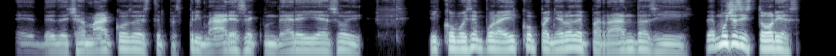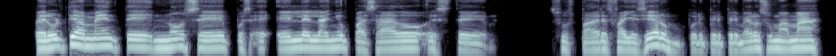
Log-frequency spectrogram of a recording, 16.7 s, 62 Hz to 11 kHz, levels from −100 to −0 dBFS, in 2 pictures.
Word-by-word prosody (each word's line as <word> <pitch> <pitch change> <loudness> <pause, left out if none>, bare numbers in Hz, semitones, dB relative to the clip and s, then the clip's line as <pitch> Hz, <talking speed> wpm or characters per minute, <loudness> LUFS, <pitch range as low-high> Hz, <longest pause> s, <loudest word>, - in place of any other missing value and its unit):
eh, 100 -2 -17
desde 100 +2 -8
chamacos, 110 +5 0
este, 115 -4 -4
pues, - - -18
primaria, 100 0 +1
secundaria 105 0 -4
y 110 0 -2
eso 110 +1 -3
y 95 -3 -8 0.6
y 125 - -4
como 130 -2 +2
dicen 145 +2 +2
por 130 0 +2
ahí, 120 +2 +3
compañero 125 -1 0
de 135 -2 +3
parrandas 110 +2 -3
y 100 -3 -7
de 145 +1 -1
muchas 205 +3 +9
historias, 135 -6 +4 0.7
pero 130 +2 +4
últimamente, 155 -3 +2
no 140 +4 0
sé, 135 -1 0
pues, 125 -4 -8
eh, 120 +3 -10
él 130 +3 0
el 135 -1 +2
año 135 +1 0
pasado, 125 +3 -2
este, 110 -4 -6 0.6
sus 120 -4 -11
padres 115 +1 -5
fallecieron 120 - 0
por 105 +1 -8
pri 110 0 -6
primero 115 +4 -3
su 130 0 -5
mamá 135 +1 +1
125 Hz, 145 wpm, -24 LUFS, 110-135 Hz, 0.7 s, muchas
